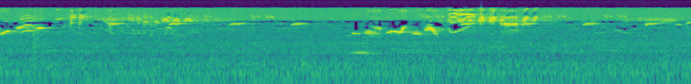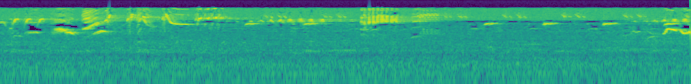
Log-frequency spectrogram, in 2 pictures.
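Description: Several birds chirping and singing: a short high note repeated every second or so, with bursts of quicker, higher trills and sweeping whistled calls.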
